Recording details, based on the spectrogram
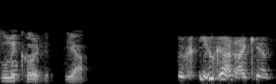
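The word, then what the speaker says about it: Likud: put T yeah the L party Li it's pronounced liid yeah you got I can't say it but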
